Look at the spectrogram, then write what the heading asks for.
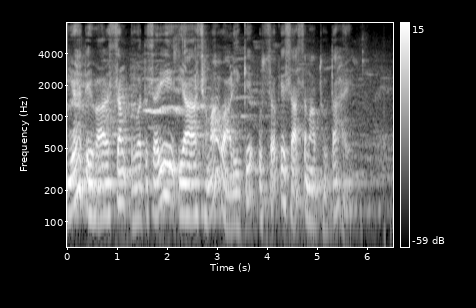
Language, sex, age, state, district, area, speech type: Hindi, male, 45-60, Uttar Pradesh, Bhadohi, urban, read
